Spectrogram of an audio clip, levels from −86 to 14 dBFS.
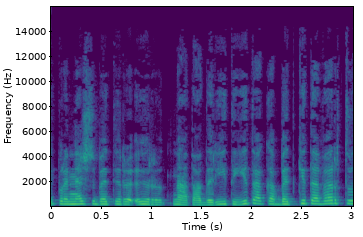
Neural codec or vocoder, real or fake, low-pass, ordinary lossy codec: vocoder, 44.1 kHz, 128 mel bands every 512 samples, BigVGAN v2; fake; 14.4 kHz; MP3, 64 kbps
